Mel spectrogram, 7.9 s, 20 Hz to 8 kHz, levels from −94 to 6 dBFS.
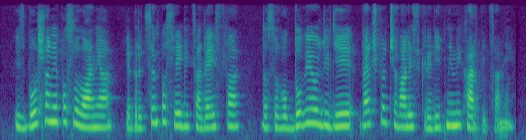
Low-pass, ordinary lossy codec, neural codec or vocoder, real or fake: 7.2 kHz; none; codec, 44.1 kHz, 3.4 kbps, Pupu-Codec; fake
